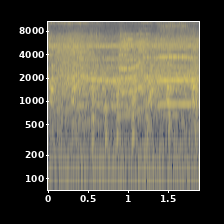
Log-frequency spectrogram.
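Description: Asil Pakistan chickens, a rooster and hens, give a series of close, rhythmic clucks and soft calls over a steady background hiss.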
